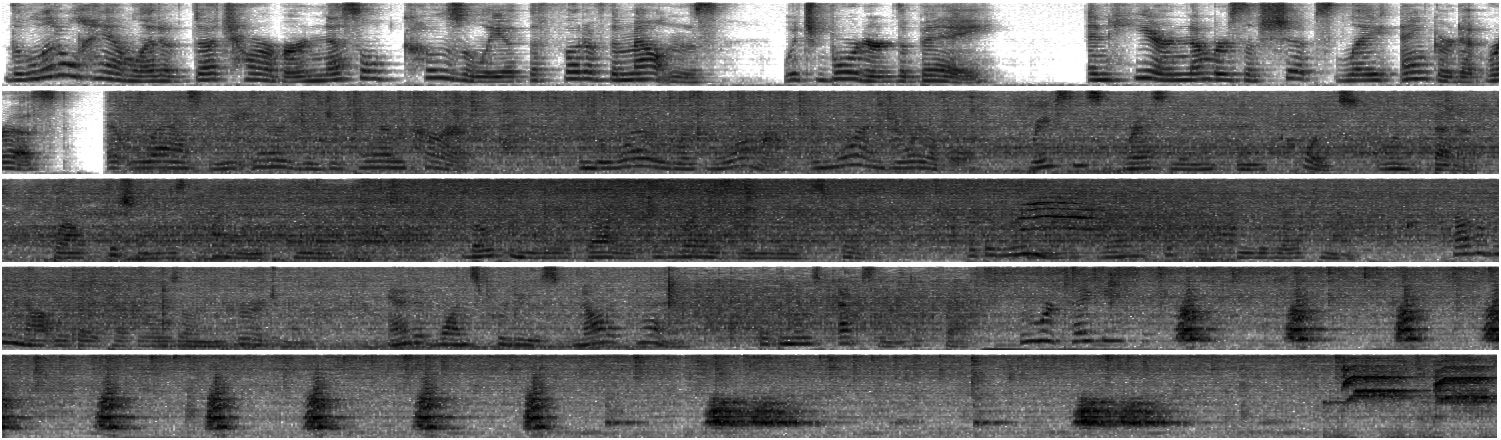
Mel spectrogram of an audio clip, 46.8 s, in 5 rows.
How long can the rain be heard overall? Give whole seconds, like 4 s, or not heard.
37 s.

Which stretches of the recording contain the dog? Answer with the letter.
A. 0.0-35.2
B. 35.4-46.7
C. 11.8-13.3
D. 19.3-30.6
B.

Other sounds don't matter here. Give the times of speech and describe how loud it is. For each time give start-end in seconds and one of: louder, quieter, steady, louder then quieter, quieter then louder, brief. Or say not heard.
0.0-35.2 steady.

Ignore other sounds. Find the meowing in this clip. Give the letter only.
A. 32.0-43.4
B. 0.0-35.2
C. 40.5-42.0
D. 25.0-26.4
D.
